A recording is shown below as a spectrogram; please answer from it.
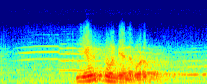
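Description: Film soundtrack: sustained string music notes, then about a second in a short, loud vocal sound whose pitch rises and falls.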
